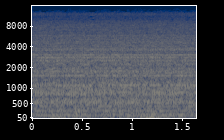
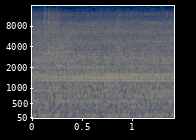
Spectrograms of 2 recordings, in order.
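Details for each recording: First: 1934 Bell & Howell Filmo Model 57 projector, an auction find, projecting old film: a loud, steady, even whirring clatter throughout. It is running normally, just very loud. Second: 1934 Bell & Howell Filmo Model 57 projector running in forward with the film drive gears not engaged properly: a harsh, fast buzzing clatter with a thin steady whine over the motor hum. Misengaged gears like this can burn up the film.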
